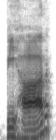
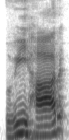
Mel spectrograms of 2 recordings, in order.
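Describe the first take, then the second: First: The word begins with a b sound. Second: The word begins with a v sound. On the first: "विहार को लोग बिहार बोलते हैं आसानी से बोलने के लिए" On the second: "अशिक्षित लोग ब व में ... भेद नहीं करते"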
